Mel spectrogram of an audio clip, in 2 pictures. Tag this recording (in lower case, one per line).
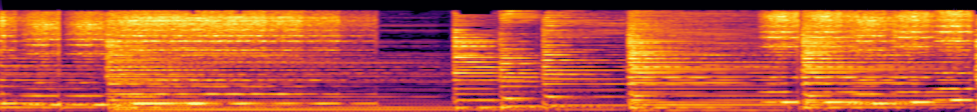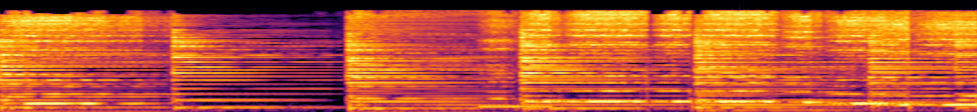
music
